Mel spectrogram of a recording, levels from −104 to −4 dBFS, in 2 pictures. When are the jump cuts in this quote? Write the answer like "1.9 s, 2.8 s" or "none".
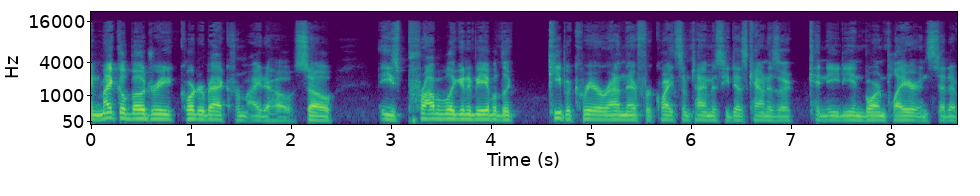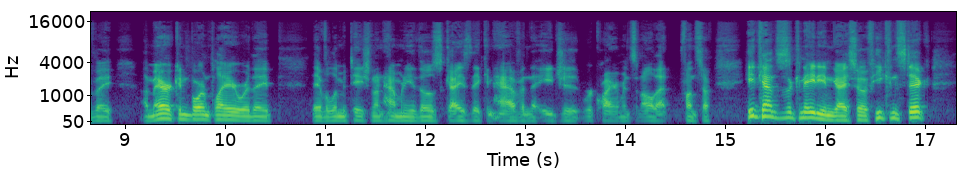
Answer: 15.3 s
